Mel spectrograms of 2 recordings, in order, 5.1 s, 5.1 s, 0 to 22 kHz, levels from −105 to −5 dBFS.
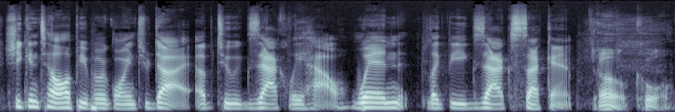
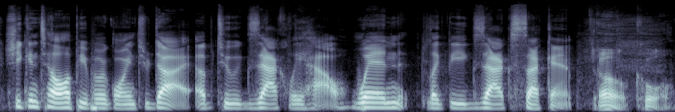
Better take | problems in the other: first | muffled; very; fading above 4 kHz

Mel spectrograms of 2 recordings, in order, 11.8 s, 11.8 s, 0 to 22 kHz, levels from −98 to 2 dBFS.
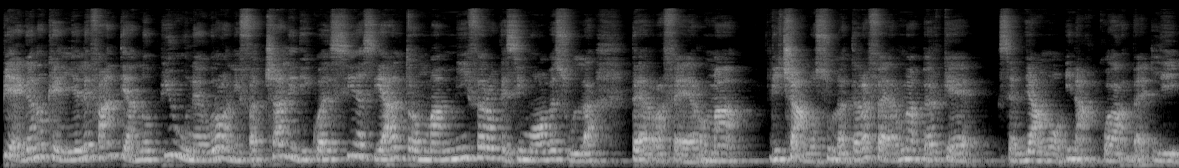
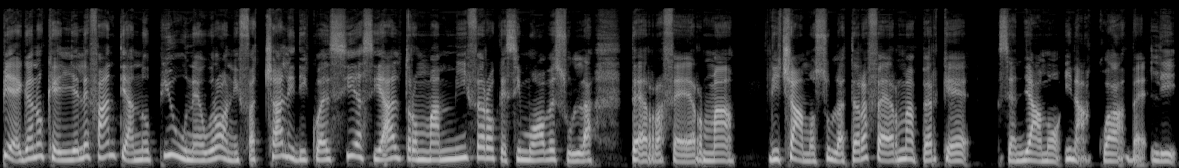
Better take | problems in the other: second | room echo; slight; dies away in 0.5 s // off-mic speech; far

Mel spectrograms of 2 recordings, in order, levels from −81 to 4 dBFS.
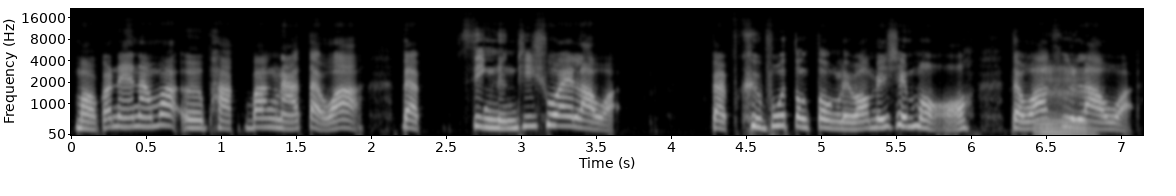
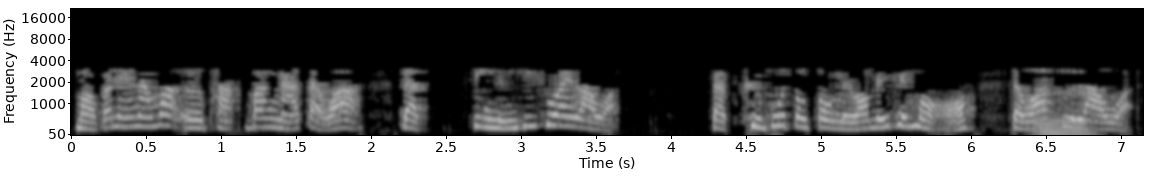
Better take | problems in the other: first | garbled, watery; badly; nothing above 3 kHz

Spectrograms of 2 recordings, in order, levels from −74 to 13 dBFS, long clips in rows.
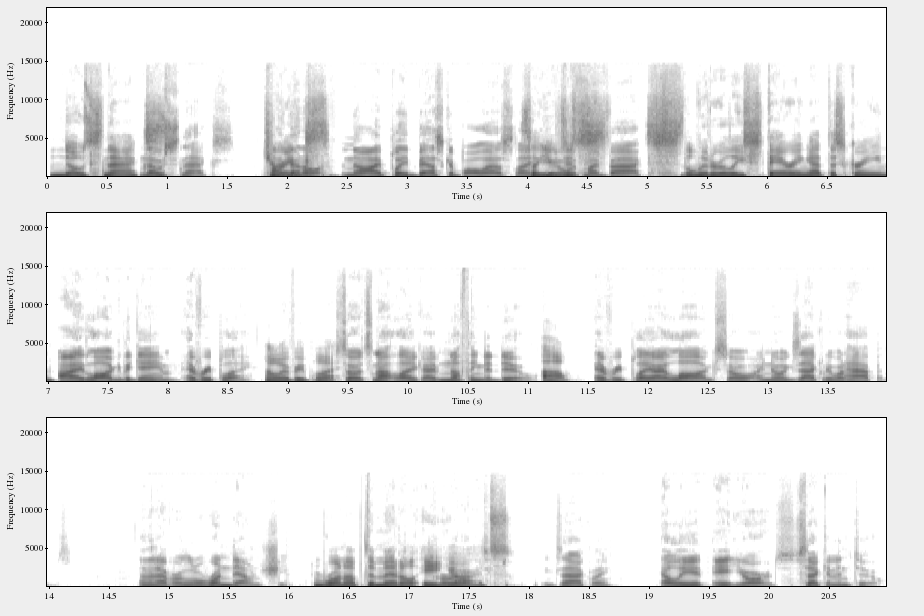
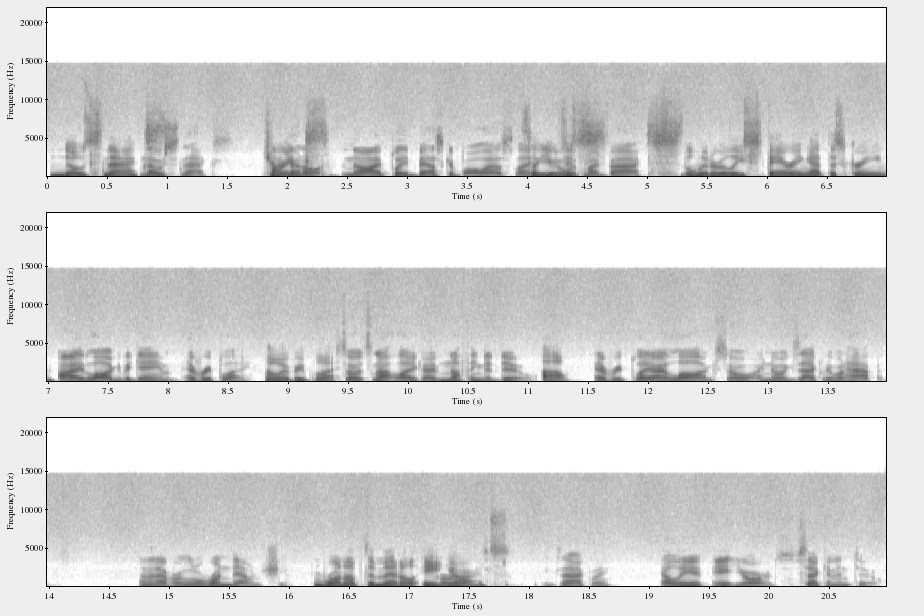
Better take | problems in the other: first | hiss; noticeable; throughout; 15 dB below the speech

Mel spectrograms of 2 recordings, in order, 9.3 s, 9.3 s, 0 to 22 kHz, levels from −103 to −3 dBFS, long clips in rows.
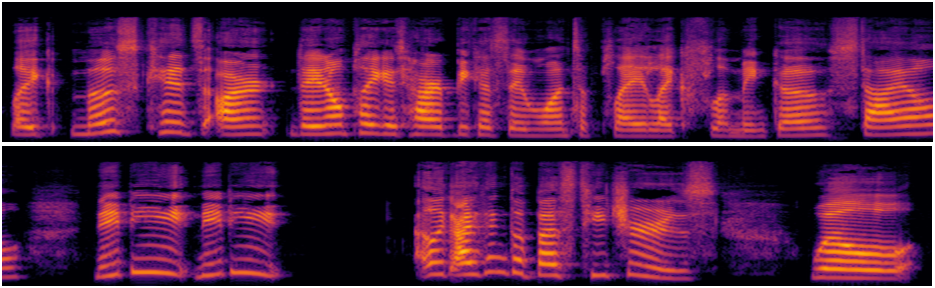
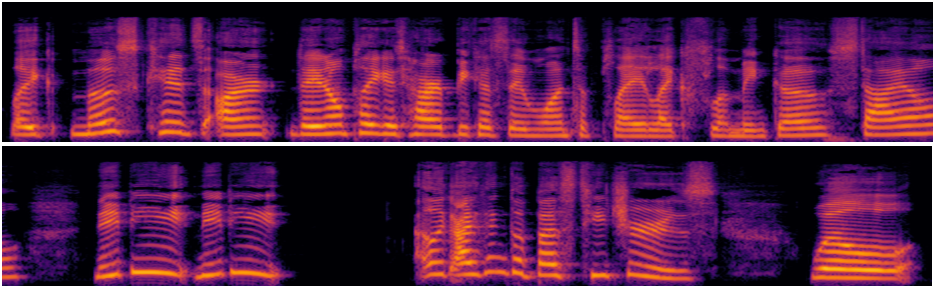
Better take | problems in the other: second | thin; very; fading below 750 Hz

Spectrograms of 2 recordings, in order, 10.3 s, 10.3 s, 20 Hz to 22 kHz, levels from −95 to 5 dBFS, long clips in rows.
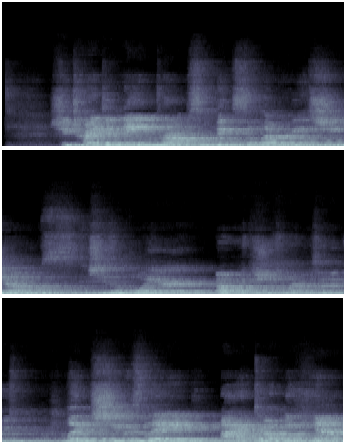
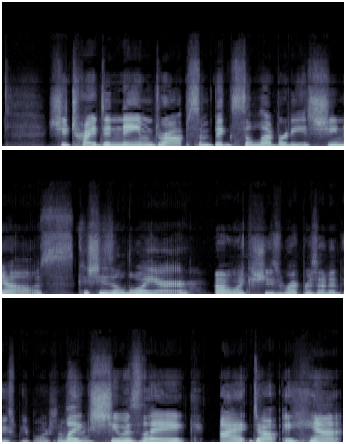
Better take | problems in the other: second | off-mic speech; far // room echo; strong; dies away in 2.3 s

